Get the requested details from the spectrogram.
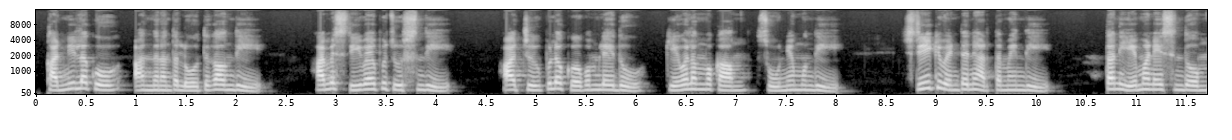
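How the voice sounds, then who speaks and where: A woman narrating a scripted audio story in a slow, measured, emotional way. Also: medium pitch. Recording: dull lo-fi recording.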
